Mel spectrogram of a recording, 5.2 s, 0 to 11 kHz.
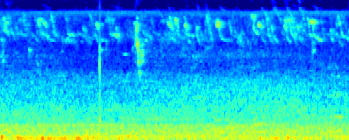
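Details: Chestnut munias feeding, recorded 7 August 2022, produce a busy stream of small high chirps and a few downward-sweeping notes, roughly four per second, with a loud low background drone.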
